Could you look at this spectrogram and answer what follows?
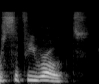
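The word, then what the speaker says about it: sefirot: the end is uh there's an s or a t but it's the same word you have a question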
